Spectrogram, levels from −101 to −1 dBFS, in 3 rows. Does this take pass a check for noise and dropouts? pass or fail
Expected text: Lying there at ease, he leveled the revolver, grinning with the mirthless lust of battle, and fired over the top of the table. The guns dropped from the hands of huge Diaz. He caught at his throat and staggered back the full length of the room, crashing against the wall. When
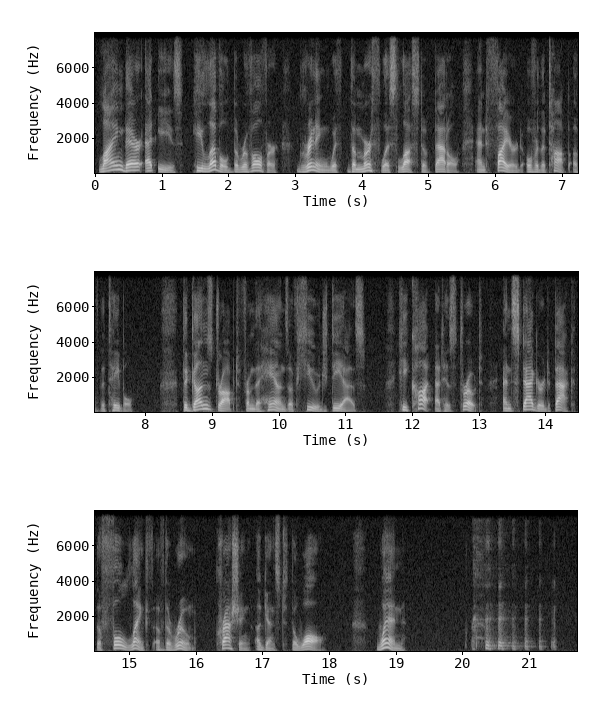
fail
